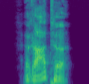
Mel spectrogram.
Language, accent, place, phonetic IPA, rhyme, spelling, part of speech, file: German, Germany, Berlin, [ˈʁaːtə], -aːtə, rate, verb, De-rate.ogg
- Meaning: 1. inflection of raten 2. inflection of raten: first-person singular present 3. inflection of raten: singular imperative 4. first/third-person singular subjunctive I of raten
